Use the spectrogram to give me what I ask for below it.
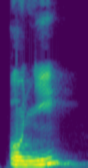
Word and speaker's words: oni: Oni. Il. Oni. Elle. Le N du premier est mou.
